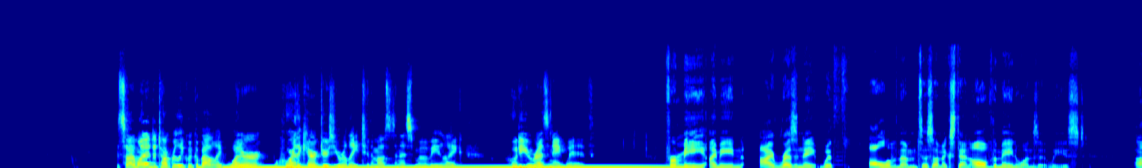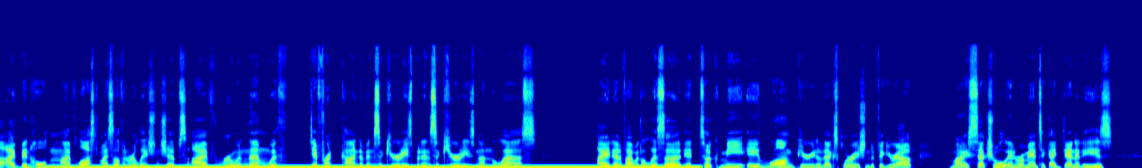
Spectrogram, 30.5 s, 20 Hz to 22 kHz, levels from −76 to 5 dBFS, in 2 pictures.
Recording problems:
electrical hum; loud; from 3 to 9 s and from 16 to 25 s; 60 Hz, 7 dB below the speech

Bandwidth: 16 kHz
